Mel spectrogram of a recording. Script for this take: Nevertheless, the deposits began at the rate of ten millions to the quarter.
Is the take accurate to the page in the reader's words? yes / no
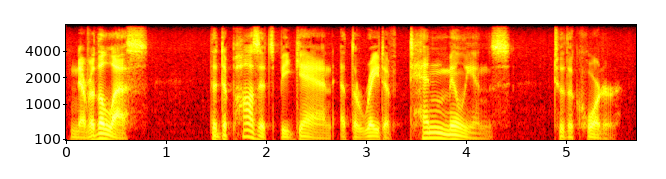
yes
